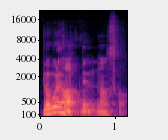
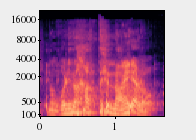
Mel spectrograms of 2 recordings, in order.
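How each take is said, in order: First: Said in the usual way. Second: Asking while laughing; giggling question. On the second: Real, not acted. Laughing at the score.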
